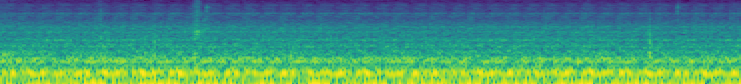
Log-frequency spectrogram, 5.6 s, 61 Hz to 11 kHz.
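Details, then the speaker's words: 2009 BMW 318i E90, 2.0 petrol (unconfirmed), idling: quiet low idle with uneven lope and recurring stumble; misfire still logged on cylinder 3 after parts were swapped, while cylinder 4 injector leaks and seems not to be the cause. "we have an injector that is leaking and we have something wrong on number three whatever now wow i was definitely thinking that my problem would move"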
